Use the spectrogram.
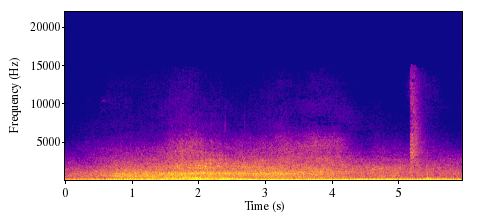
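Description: A bus rumbles past on the road, its steady low engine roar swelling over traffic noise, with a brief hiss of air brakes near the end.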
